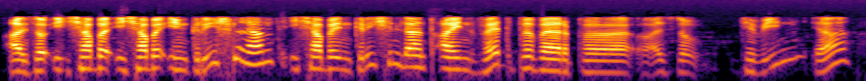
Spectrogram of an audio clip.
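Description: A man with a fairly high voice talks haltingly over a thin, phone-like line and keeps restarting his words. German is not his native language. The sound is narrow and boxy, as if it comes through a phone receiver. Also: lively intonation. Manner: halting, repeats words often. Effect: tinny phone line. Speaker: prank call target.

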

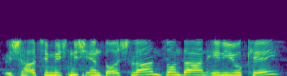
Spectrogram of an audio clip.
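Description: High-voiced man on a phone line. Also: faint music behind. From Portugal. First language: Portuguese. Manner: halting, broken German, long-winded. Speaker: call center agent. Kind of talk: phone sales call.

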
